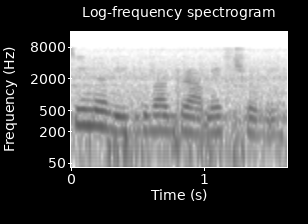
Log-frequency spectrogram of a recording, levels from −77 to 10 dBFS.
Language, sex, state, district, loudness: Bengali, female, West Bengal, Jhargram, -31 LUFS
